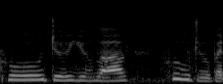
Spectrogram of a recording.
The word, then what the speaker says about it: hoodoo: piece of it these formations here are called hudos it kind of sounds like when you say who Do You Love hoodoo but it's spelled differently it's ho o o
